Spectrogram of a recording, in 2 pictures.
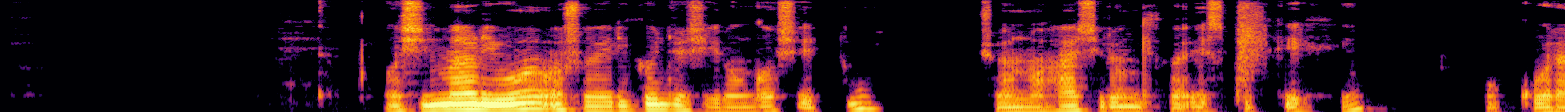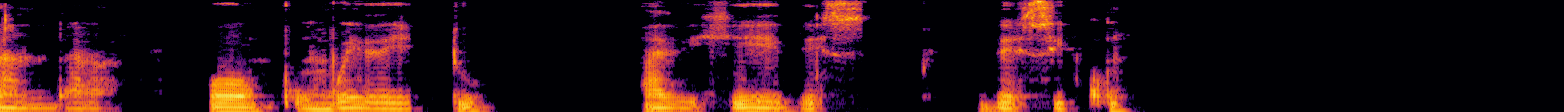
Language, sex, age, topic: Oshiwambo, male, 25-35, finance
